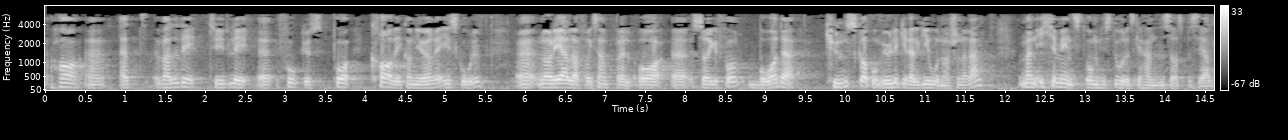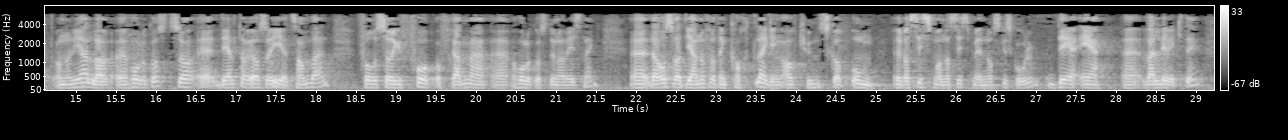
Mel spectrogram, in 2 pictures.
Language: Norwegian Bokmål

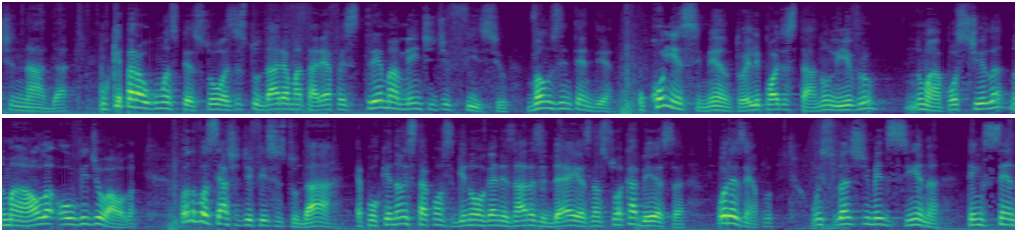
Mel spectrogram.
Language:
Portuguese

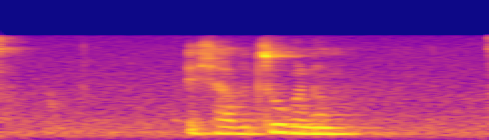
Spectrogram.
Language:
German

